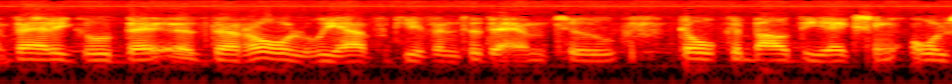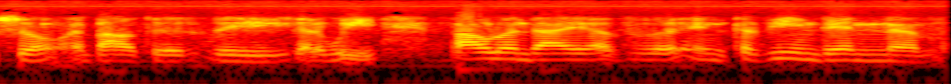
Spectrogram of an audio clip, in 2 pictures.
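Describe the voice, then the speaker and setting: A man with an Italian accent, a native Italian speaker, answering radio interview questions slowly as he searches for words. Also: on the low side, vocal fry, a bit bright, slight background noise, poor audio. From Italy. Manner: halting, searching for words in a second language. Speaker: hobby club official, interview guest.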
